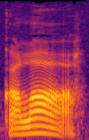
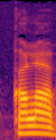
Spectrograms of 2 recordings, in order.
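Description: First: The l sound is doubled and held long. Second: The l sound is short and single. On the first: This is how the dialect says it. "vaan kalaa. Tässä murteessa ominainen on tämmöinen konsonanttien kahdentuminen" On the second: This is not how the dialect says it. "Siellä ei sanota kalaa"

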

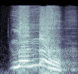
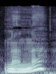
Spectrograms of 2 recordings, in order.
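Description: First: It is said with a demanding, commanding tune. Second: It is said with a questioning tune. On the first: Open the balcony door. "öppna balkongdörren" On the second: Is that a balcony? "I olika tonfall. Alltså först så här, nönne, är det där en balkong?"

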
